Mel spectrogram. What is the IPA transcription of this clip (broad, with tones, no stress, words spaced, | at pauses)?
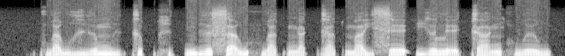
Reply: kwa̰˧˨wɣɨ˨˦ə̯ mɨ˧˩kə˦˥p̚ hɨ˨˩k̚ŋɨ˧ə̯sa̰˧˥w hwa˨˩t̚ŋa˨˩k̚ɣa˨˩t̚ ma̰˧˨jsɛ˨˦ ʔi˧ə̯lɛ̰˧˥ ka˨˦ŋhwə˧w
